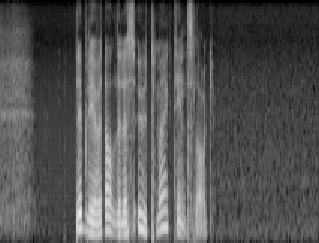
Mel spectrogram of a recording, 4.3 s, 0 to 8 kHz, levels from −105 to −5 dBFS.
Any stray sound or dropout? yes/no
no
